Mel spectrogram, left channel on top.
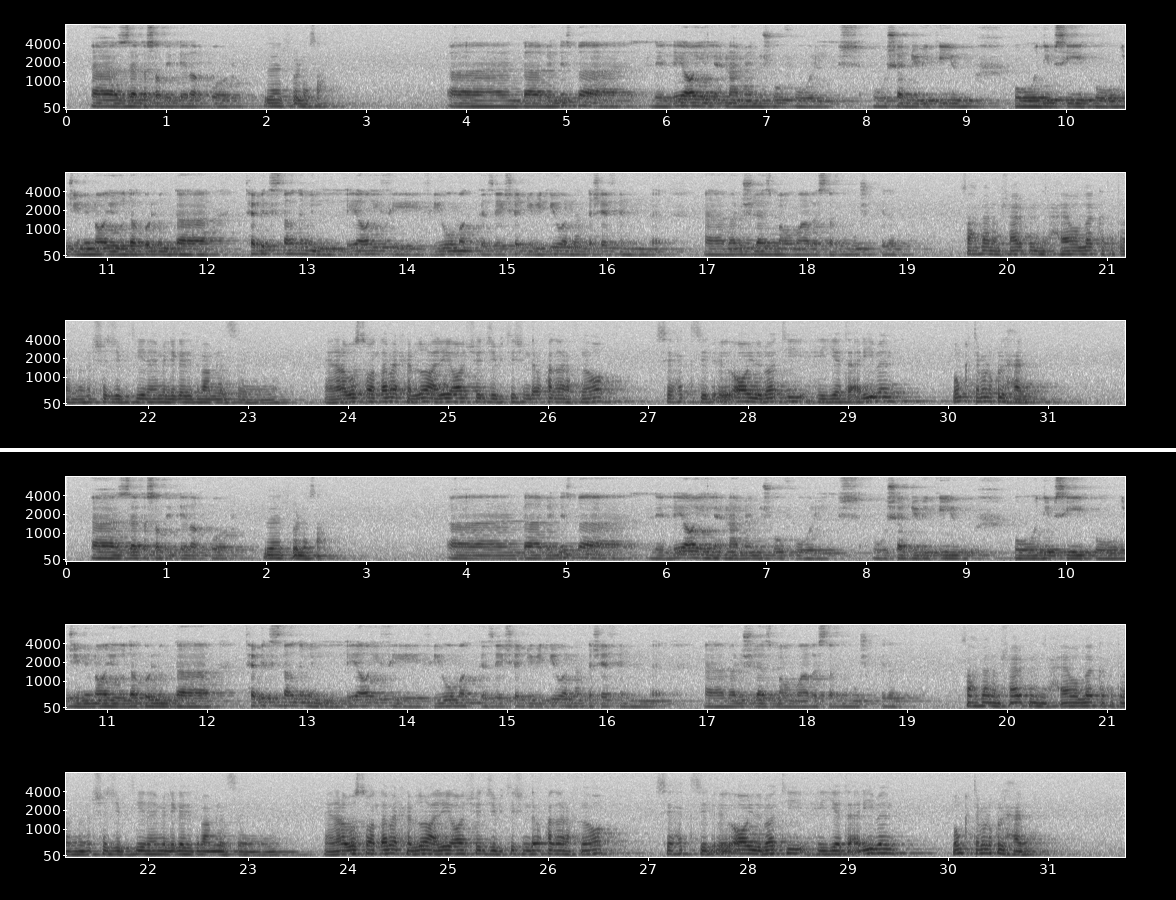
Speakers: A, in the centre; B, on the right.
A: آه، ازيك يا صديقي ايه الاخبار
B: زي الفل يا صاحبي
A: آه، انت بالنسبه للاي اي اللي احنا عمالين نشوفه والش- وشات جي بي تي و- وديب سيك وجيميناي وده كله انت بتحب تستخدم الاي اي في في يومك زي شات جي بي تي ولا انت شايف ان آه، ملوش لازمه وما بستخدموش كده
B: صاحبي انا مش عارف ان الحياه والله كانت هتبقى من غير شات جي بي تي الايام اللي جايه دي تبقى عامله ازاي يعني انا يعني انا بص هو دايما احنا بنقول عليه اه شات جي بي تي عشان ده أول حاجه عرفناها بس هي حته الاي اي دلوقتي هي تقريبا ممكن تعمل كل حاجه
